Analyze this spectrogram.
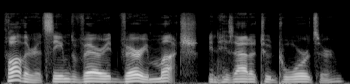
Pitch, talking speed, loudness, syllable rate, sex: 125 Hz, 190 wpm, -18 LUFS, 5.8 syllables/s, male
